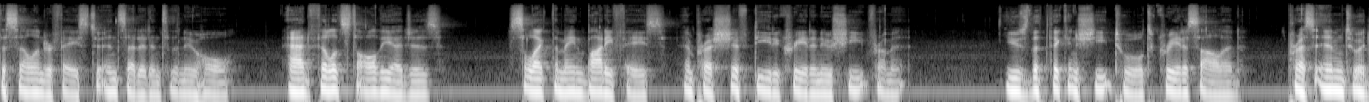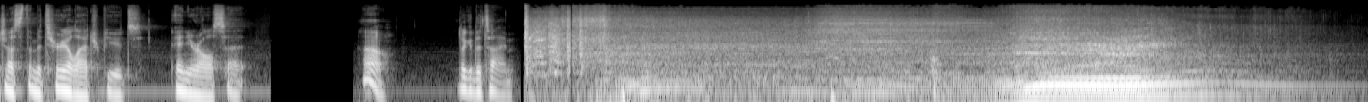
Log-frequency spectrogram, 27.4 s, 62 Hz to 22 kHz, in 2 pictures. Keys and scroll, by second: 13.1 m.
